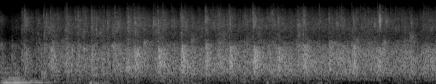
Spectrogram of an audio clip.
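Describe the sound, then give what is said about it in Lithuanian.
Audience applause greets a film director arriving for an interview; dense, steady clapping from many hands holds at an even, fairly loud level throughout, with no voices. “Ponės ir ponai, pasitikime plojimais filmo Sengirė, režisierius Mindaugas Urvila.”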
